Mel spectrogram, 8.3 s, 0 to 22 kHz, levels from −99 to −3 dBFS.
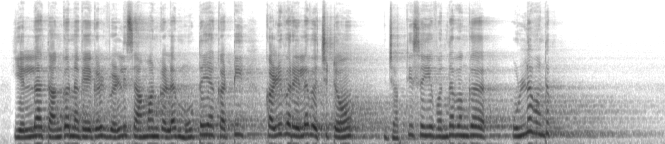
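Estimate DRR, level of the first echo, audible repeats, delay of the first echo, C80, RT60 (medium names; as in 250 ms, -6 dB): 10.5 dB, -20.0 dB, 1, 85 ms, 12.5 dB, 2.9 s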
